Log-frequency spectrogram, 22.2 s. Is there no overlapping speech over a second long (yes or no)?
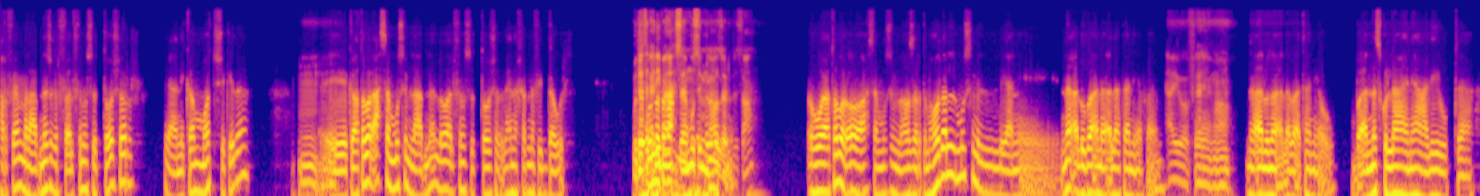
no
